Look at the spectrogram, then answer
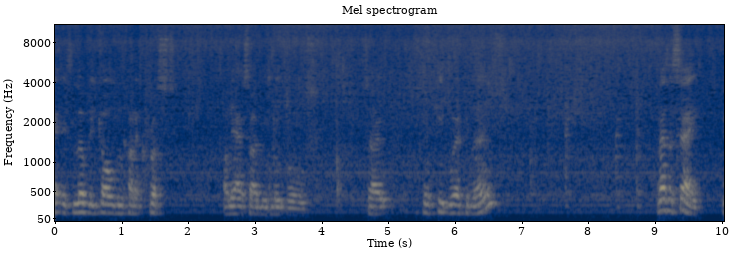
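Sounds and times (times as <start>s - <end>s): meatballs sizzling in oil: 0.0s - 10.0s.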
